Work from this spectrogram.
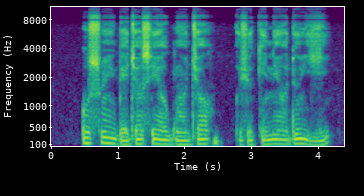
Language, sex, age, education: Yoruba, male, 15-29, secondary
